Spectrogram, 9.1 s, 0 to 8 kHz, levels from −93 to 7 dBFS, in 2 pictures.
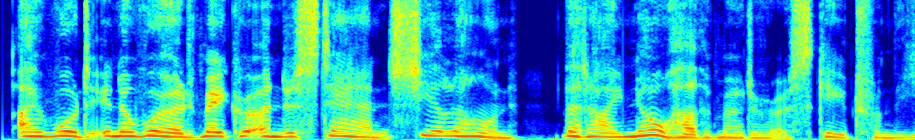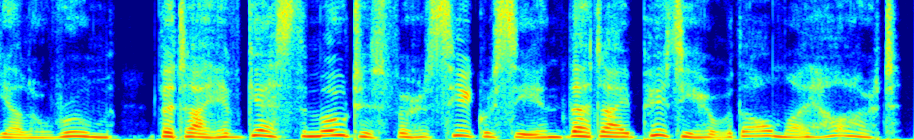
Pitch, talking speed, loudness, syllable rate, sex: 210 Hz, 230 wpm, -17 LUFS, 6.4 syllables/s, female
